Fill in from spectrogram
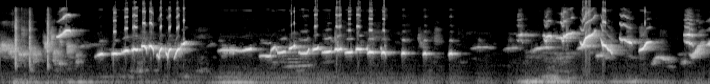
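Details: Murai batu, the white-rumped shama, in bold song: a series of clear, evenly spaced whistled notes, a short break, then high sweeping slurs with faint low thumps in the background.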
